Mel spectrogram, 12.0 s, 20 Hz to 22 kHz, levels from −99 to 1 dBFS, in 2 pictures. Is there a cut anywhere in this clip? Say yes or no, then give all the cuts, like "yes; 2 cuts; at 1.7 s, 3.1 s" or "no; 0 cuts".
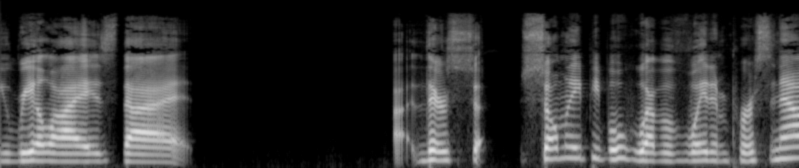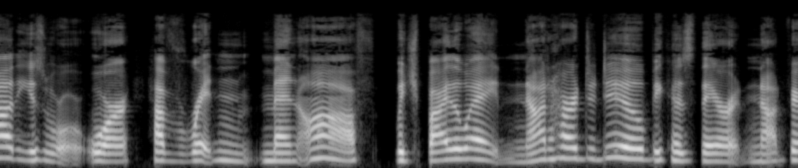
yes; 2 cuts; at 3.7 s, 7.0 s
